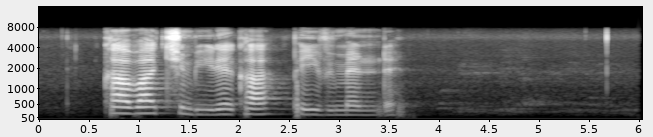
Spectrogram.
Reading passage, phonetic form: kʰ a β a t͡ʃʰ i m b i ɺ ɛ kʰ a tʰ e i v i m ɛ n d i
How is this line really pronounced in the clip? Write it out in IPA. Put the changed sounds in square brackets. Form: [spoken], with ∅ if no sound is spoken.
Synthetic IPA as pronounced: kʰ a β a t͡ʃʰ i m b i ɺ ɛ kʰ a [pʰ] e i v i m ɛ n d [ɛ]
